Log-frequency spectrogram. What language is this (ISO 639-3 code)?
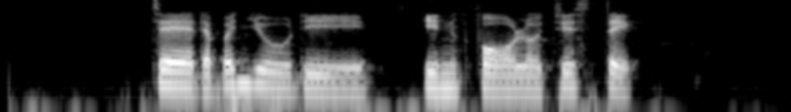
tha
